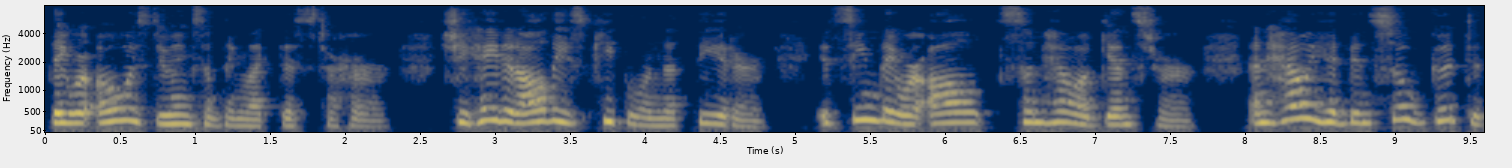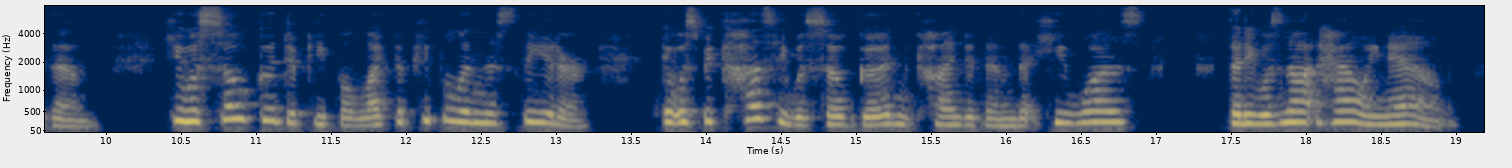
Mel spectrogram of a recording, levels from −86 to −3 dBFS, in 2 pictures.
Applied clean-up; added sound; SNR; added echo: none; none; none; none.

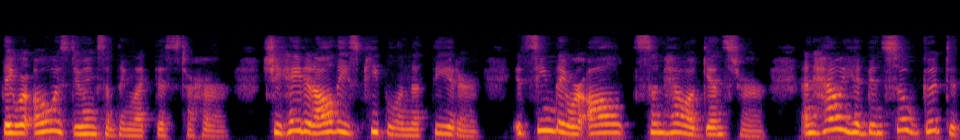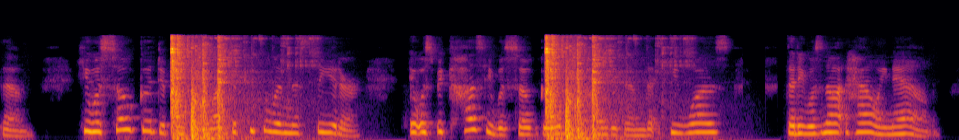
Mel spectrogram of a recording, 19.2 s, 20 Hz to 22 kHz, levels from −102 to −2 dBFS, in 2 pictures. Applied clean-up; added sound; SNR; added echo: none; Shatter / Crushing; -3 dB; none.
